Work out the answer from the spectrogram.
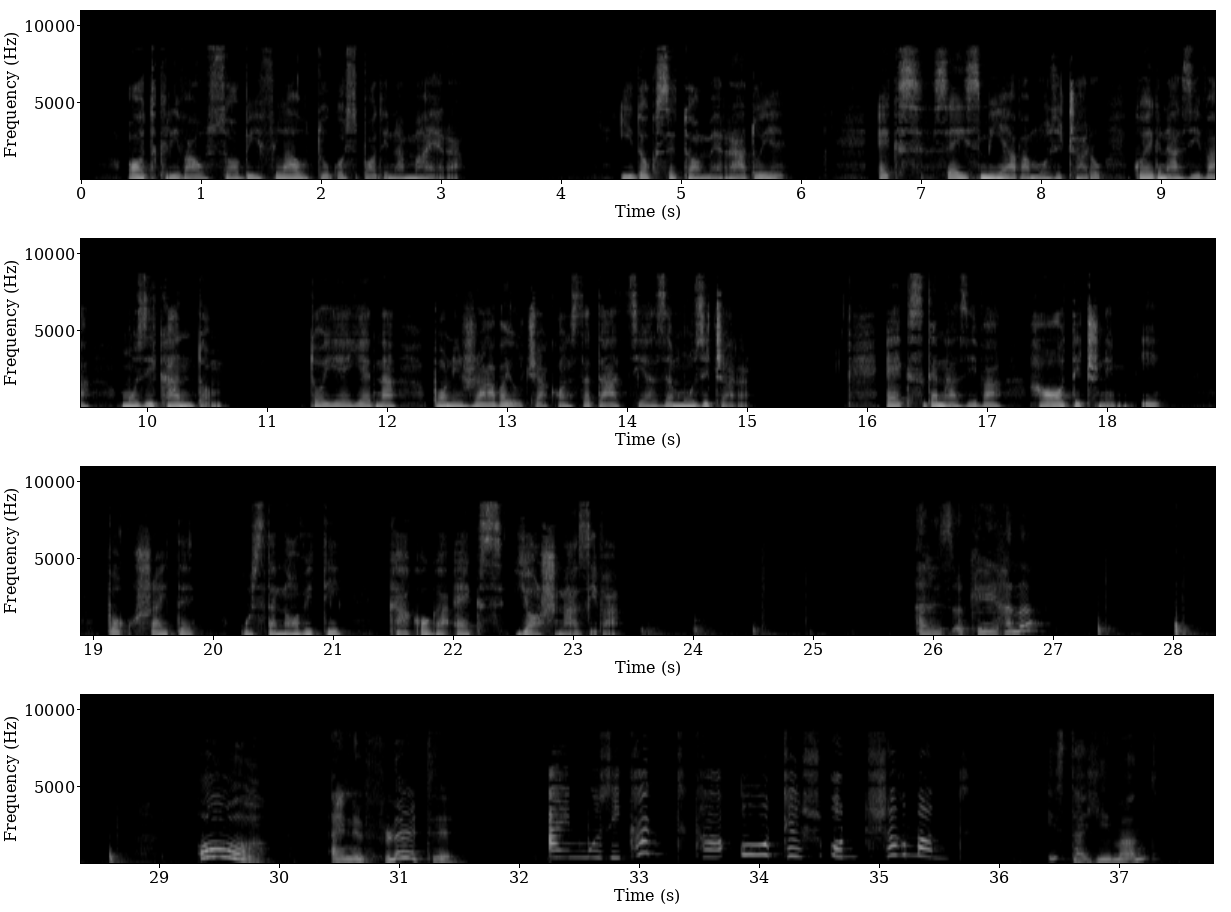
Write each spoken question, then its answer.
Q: X ga naziva haotičnim i pokušajte ustanoviti kako ga X još naziva.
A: X dakle naziva muzičara još i šarmantnim.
